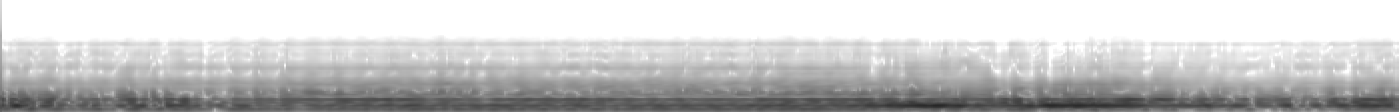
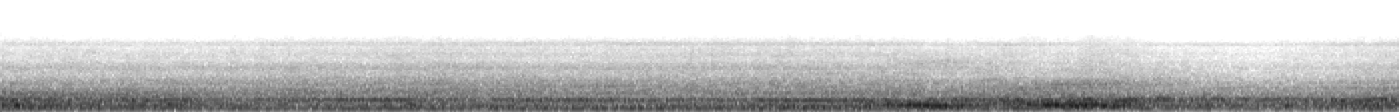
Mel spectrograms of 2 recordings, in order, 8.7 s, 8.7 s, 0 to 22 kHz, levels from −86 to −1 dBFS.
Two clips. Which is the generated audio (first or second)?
first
